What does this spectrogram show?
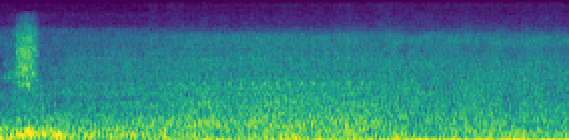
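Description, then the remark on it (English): A deck of cards being shuffled, a steady papery rustle that runs unbroken for several seconds, soft, with no voices. “I'm shuffling.”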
